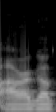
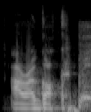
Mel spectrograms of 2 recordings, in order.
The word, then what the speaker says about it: Aragog: Depending on how Aragog goes. Aragog. I don't know why I pronounced him like that, but yes. It was more like the Hagrid pronunciation of his name.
